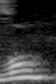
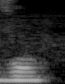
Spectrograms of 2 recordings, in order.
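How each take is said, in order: First: The final T is pronounced, linking to the next word. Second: The final T is silent, with no linking. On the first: The next word starts with a vowel. "We are pronouncing the T here because the next word starts with a vowel" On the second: No vowel follows. "Otherwise, it would be elles vont"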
